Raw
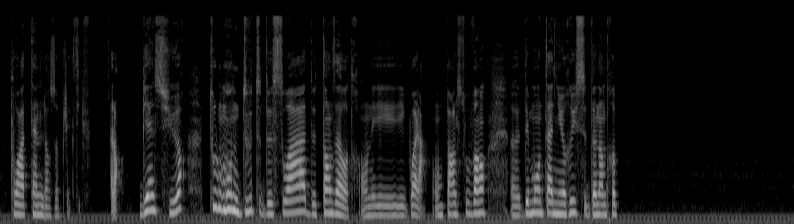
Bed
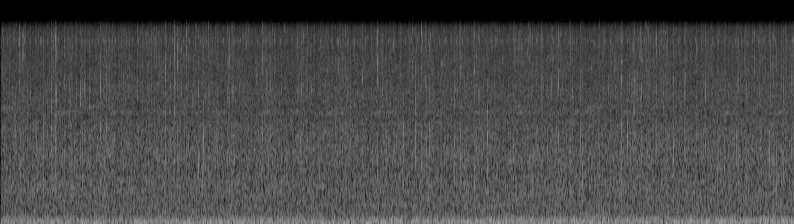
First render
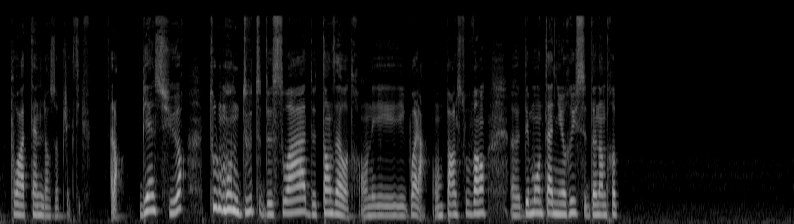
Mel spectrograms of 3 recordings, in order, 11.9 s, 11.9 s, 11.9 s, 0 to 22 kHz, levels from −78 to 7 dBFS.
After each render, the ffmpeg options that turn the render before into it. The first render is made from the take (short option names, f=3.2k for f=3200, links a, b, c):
-af "bandreject=f=50:t=h:w=4,bandreject=f=100:t=h:w=4,bandreject=f=150:t=h:w=4"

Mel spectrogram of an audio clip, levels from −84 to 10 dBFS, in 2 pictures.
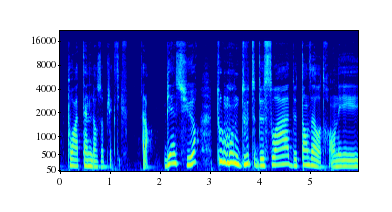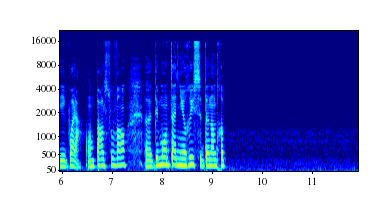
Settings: -filter_complex "[0:a]alimiter=limit=-19dB:level=0:latency=1:release=266,acrossover=split=330|3000[a][b][c];[b]acompressor=threshold=-30dB:ratio=6[d];[a][d][c]amix=inputs=3:normalize=0"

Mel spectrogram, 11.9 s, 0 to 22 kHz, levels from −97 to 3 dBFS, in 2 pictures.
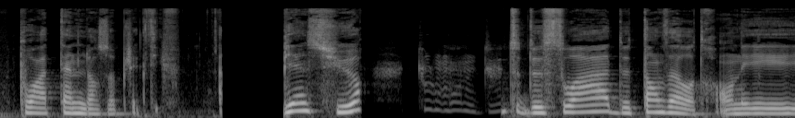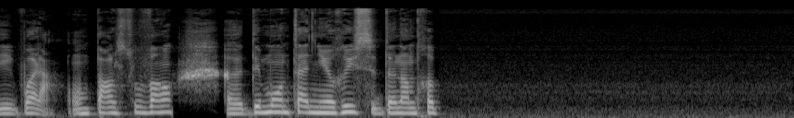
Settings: -filter_complex "[0:a]asplit=3[a][b][c];[a]afade=t=out:st=2.7:d=0.02[d];[b]bandpass=f=2k:t=q:w=11,afade=t=in:st=2.7:d=0.02,afade=t=out:st=3.77:d=0.02[e];[c]afade=t=in:st=3.77:d=0.02[f];[d][e][f]amix=inputs=3:normalize=0,asettb=1/sr,asplit=3[g][h][i];[g]atrim=end=7.264[j];[h]atrim=start=7.26:end=7.68,asetpts=PTS-STARTPTS,afade=t=in:d=0.004:c=qsin,afade=t=out:st=0.416:d=0.004:c=qsin,highpass=f=1.6k:t=q:w=11[k];[i]atrim=start=7.676[l];[j][k]acrossfade=d=0.004:c1=hsin:c2=qsin[m];[m][l]acrossfade=d=0.004:c1=qsin:c2=hsin,asplit=3[n][o][p];[n]atrim=end=1.67,asetpts=PTS-STARTPTS,afade=t=out:st=1.666:d=0.004:c=hsin[q];[o]atrim=start=1.67:end=2.14,asetpts=PTS-STARTPTS,volume=0[r];[p]atrim=start=2.14,asetpts=PTS-STARTPTS,afade=t=in:d=0.004:c=hsin[s];[q][r][s]concat=n=3:v=0:a=1"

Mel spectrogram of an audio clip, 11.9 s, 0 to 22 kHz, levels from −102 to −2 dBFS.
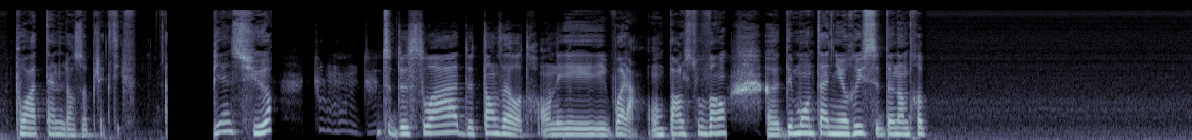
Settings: -filter_complex "[0:a]asettb=1/sr,asplit=3[a][b][c];[a]atrim=end=0.474[d];[b]atrim=start=0.47:end=2.36,asetpts=PTS-STARTPTS,afade=t=in:d=0.004:c=qsin,afade=t=out:st=1.886:d=0.004:c=qsin,acompressor=threshold=-32dB:ratio=6:attack=3.2:release=140:knee=1:detection=peak[e];[c]atrim=start=2.356[f];[d][e]acrossfade=d=0.004:c1=hsin:c2=qsin[g];[g][f]acrossfade=d=0.004:c1=qsin:c2=hsin,asettb=1/sr,asplit=3[h][i][j];[h]atrim=end=3.974[k];[i]atrim=start=3.97:end=5.64,asetpts=PTS-STARTPTS,afade=t=in:d=0.004:c=qsin,afade=t=out:st=1.666:d=0.004:c=qsin,highpass=170,lowpass=5.8k[l];[j]atrim=start=5.636[m];[k][l]acrossfade=d=0.004:c1=hsin:c2=qsin[n];[n][m]acrossfade=d=0.004:c1=qsin:c2=hsin,asettb=1/sr,asplit=3[o][p][q];[o]atrim=end=6.354[r];[p]atrim=start=6.35:end=7.28,asetpts=PTS-STARTPTS,afade=t=in:d=0.004:c=qsin,afade=t=out:st=0.926:d=0.004:c=qsin,equalizer=f=1.5k:t=o:w=0.32:g=-10.5[s];[q]atrim=start=7.276[t];[r][s]acrossfade=d=0.004:c1=hsin:c2=qsin[u];[u][t]acrossfade=d=0.004:c1=qsin:c2=hsin"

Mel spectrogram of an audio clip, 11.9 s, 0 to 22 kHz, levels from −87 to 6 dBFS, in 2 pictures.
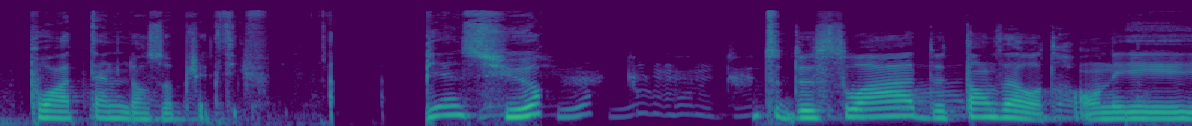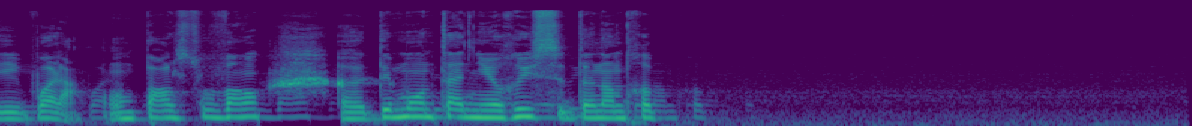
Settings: -filter_complex "[0:a]asplit=2[a][b];[b]adelay=257,lowpass=f=1.4k:p=1,volume=-20dB,asplit=2[c][d];[d]adelay=257,lowpass=f=1.4k:p=1,volume=0.16[e];[a][c][e]amix=inputs=3:normalize=0"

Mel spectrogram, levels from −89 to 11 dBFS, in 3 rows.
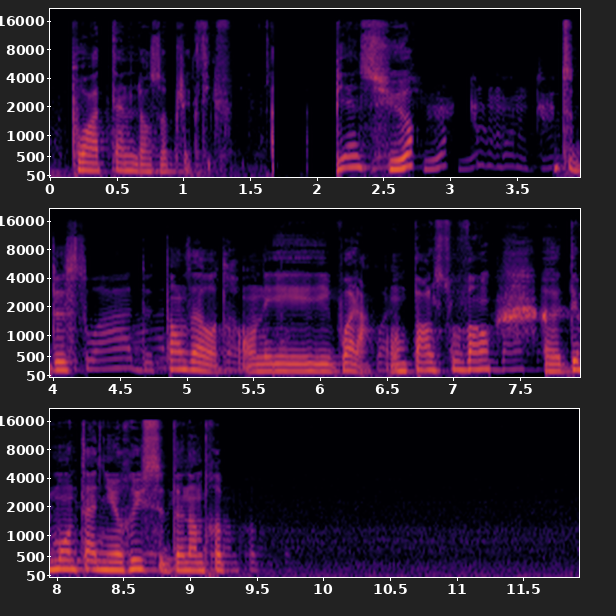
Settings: -filter_complex "[0:a]asettb=1/sr,asplit=3[a][b][c];[a]atrim=end=4.164[d];[b]atrim=start=4.16:end=4.87,asetpts=PTS-STARTPTS,afade=t=in:d=0.004:c=qsin,afade=t=out:st=0.706:d=0.004:c=qsin,acompressor=threshold=-45dB:ratio=12:attack=3.2:release=140:knee=1:detection=peak[e];[c]atrim=start=4.866[f];[d][e]acrossfade=d=0.004:c1=hsin:c2=qsin[g];[g][f]acrossfade=d=0.004:c1=qsin:c2=hsin"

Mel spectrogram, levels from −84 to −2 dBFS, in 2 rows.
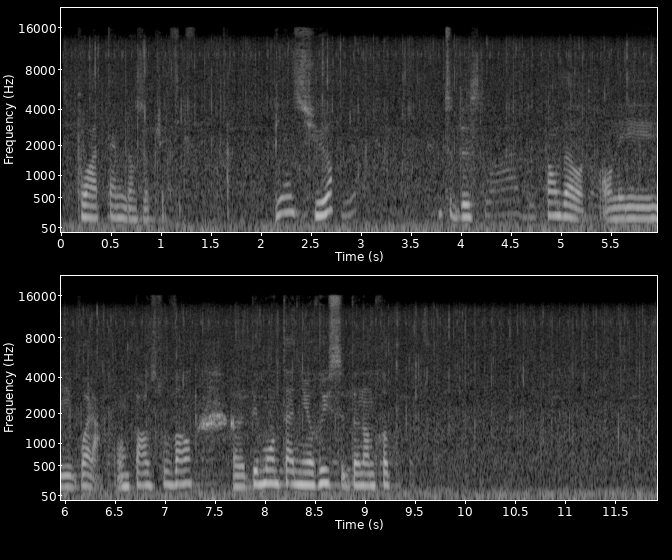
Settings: -filter_complex "[1:a]volume=-15dB[a];[0:a][a]amix=inputs=2:normalize=0"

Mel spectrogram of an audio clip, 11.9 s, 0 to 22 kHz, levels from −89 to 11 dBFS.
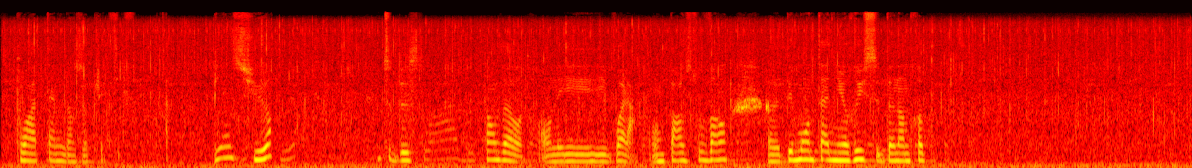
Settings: -af "volume=11.5dB"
